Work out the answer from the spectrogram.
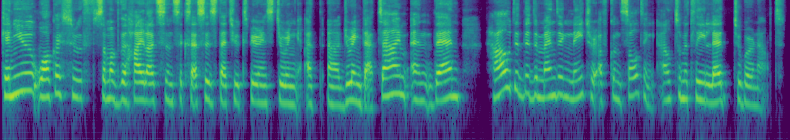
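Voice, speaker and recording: A woman hosts a podcast in an even, mid-pitched voice. She reads a polished introduction and then puts her questions to the guest, restarting a phrase now and then. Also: moderate pace. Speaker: podcast host. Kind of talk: scripted introduction and interview questions.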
